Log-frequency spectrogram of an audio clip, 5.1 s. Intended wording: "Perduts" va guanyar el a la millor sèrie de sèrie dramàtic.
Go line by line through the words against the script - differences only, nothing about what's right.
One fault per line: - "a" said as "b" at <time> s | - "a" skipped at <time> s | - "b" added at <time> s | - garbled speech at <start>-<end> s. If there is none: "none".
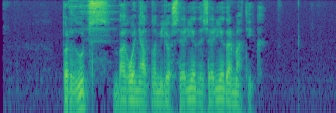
none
